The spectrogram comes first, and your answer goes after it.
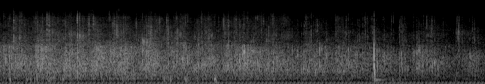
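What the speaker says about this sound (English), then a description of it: "Another round of applause for His Excellency." Sustained audience applause at the launch of a retired major's memoir attended by Kenya's president, a dense steady wash of clapping from a large crowd with one sharp louder clap near the end.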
